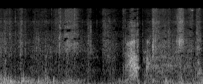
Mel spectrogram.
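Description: A playing dog gives one short vocal sound a little over halfway through, amid rustling and rumbling noise as it romps in dry leaves close to the microphone.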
